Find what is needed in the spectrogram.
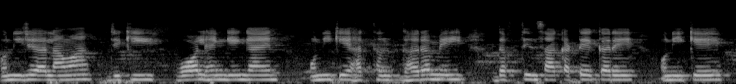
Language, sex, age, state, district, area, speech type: Sindhi, female, 45-60, Uttar Pradesh, Lucknow, rural, spontaneous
